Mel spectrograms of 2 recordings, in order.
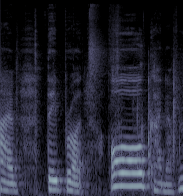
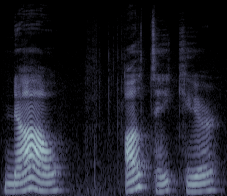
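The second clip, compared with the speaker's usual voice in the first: slow, soothing bear voice; tender bear; 4 semitones lower, 4 dB louder, slower than usual. Acted. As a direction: Bear comforting his sick friends, slowly. Bear comforts sick friends.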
